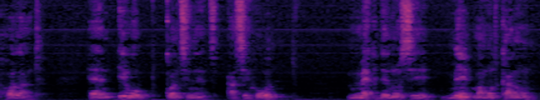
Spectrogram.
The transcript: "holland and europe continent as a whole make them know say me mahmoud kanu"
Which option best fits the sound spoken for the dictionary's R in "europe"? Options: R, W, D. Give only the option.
W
